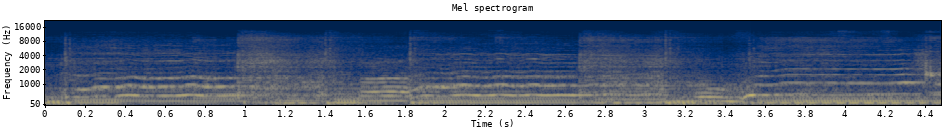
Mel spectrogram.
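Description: Live pop ballad: a lead vocal sung into a microphone, with held notes and vibrato, over strummed acoustic guitar and band accompaniment.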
